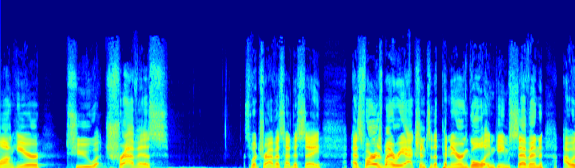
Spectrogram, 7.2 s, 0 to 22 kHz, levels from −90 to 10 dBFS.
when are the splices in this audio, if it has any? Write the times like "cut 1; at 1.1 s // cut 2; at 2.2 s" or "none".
none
